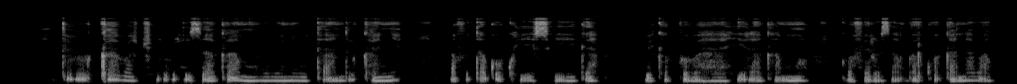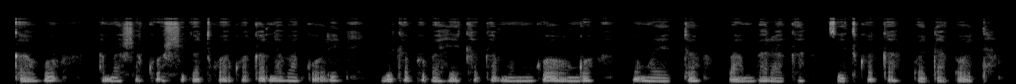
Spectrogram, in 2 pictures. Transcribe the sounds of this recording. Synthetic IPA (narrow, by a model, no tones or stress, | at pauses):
id̥ukʰaβat͡ʃuɾuɾizaɡamuiβiːnuβitʰa̰ːndukʰaɲe̞ | βafutaɡwokwisiɡa | iβikʰapuβahahḭɾaɡamoŋɡofe̞̰ɾo̞za̰ːmba̰ɾɡwaɡ̥anaβa | ɡ̥aβo̞ | amaʃakʰoʃiɡatwaːɾɡwaɡ̥anaβaɡ̥o̞̰ɾeiβikʰapʰuβahekʰaɡ̥amumuɡoːŋɡo̞jumweːtʰo̞βaːmbaɾaɡ̥a | z̥itkwaɡ̥abotapo̰tḁ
